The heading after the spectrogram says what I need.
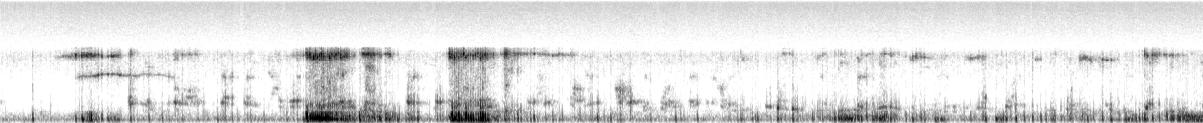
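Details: Soft, rattling snores from a sleeping pocket bully dog over quiet room noise; ordinary dog snoring.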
